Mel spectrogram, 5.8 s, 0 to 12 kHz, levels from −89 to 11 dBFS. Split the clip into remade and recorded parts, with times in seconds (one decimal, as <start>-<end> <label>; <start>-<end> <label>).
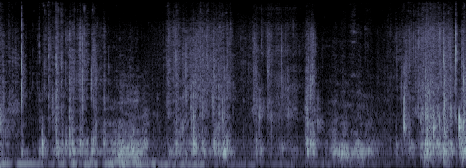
0.0-3.2 recorded; 3.2-3.8 remade; 3.8-5.8 recorded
